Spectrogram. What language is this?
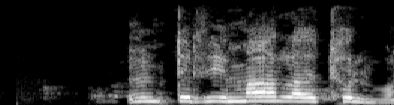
Icelandic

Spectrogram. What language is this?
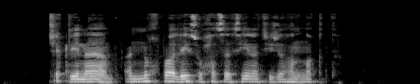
Arabic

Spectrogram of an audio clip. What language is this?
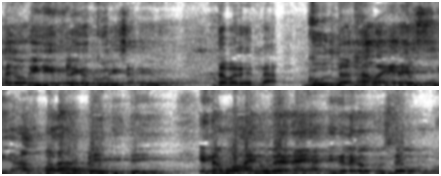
Arabic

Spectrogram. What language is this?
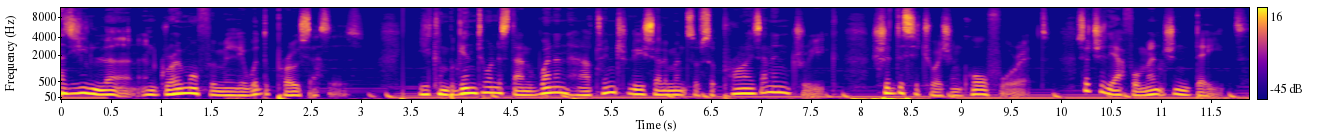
English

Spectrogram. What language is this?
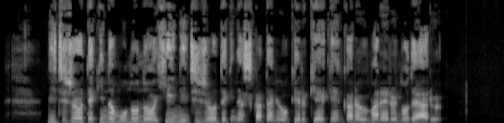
Japanese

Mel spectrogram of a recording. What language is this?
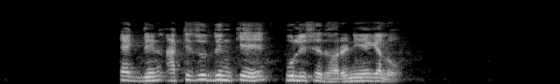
Bangla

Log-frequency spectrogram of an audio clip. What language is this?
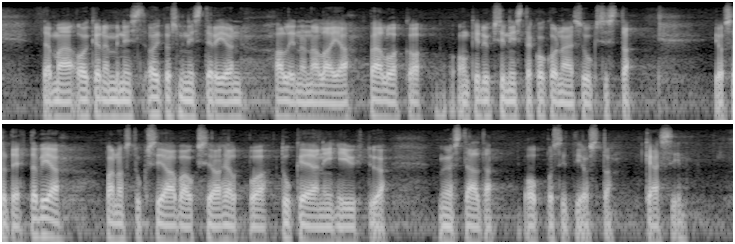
Finnish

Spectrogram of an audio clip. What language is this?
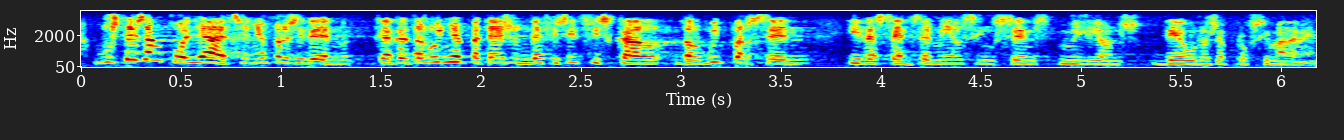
Catalan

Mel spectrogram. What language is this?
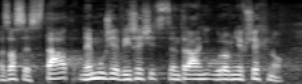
Czech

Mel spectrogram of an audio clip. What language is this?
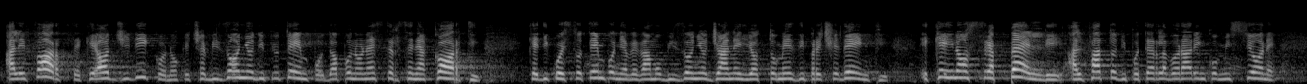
Italian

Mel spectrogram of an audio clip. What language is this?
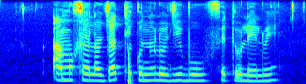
Tswana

